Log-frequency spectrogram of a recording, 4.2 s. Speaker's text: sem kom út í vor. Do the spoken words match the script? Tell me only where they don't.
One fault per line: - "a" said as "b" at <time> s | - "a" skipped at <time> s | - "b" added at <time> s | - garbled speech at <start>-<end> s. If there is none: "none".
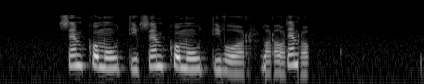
- "sem kom út" added at 1.5 s
- garbled speech at 2.6-3.1 s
